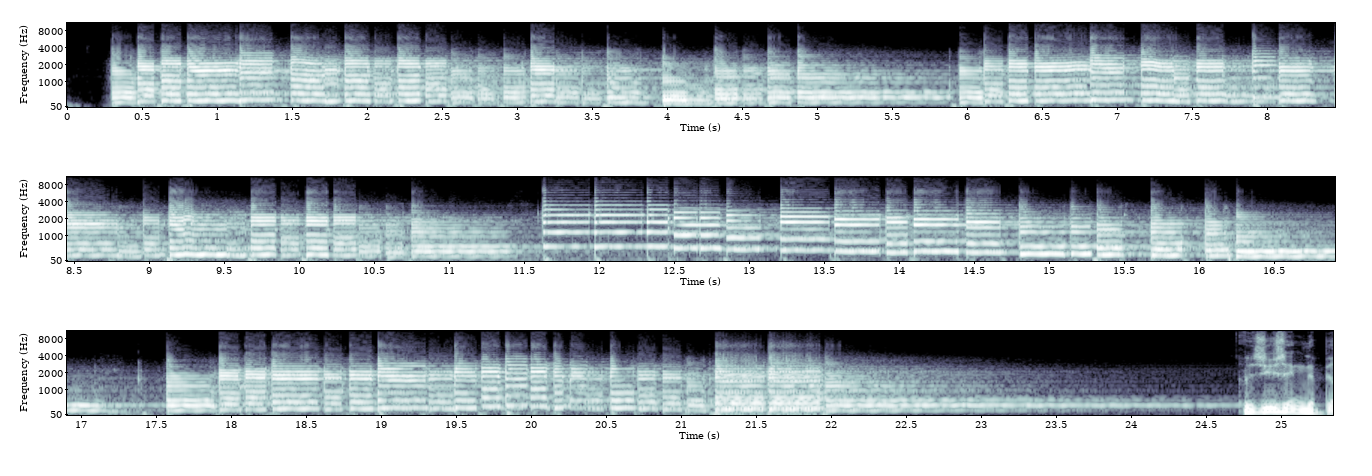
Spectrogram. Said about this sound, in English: how about a surf example using more of the Magnatone style vibrato?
